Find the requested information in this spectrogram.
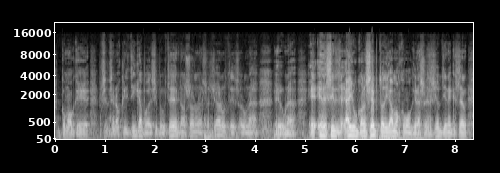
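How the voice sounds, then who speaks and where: At a very fast pace, a man speaks with a very deep, low pitch, ordinary pitch variation and a dark, mellow tone. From Argentina. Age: 60s. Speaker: association secretary. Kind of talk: radio interview.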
